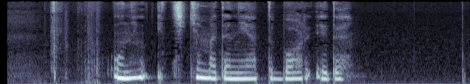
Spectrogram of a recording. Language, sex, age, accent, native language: Uzbek, female, 18-24, Andijon, Uzbek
